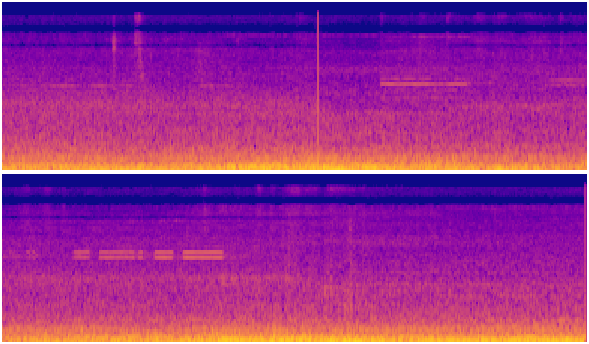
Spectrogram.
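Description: Traffic rumbles steadily on a busy road.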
